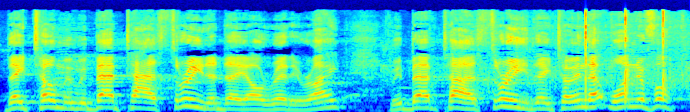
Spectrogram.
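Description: A pastor preaching a Pentecostal sermon, swinging from shouts to low murmurs, with sarcastic asides, in a large church. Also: male voice, brisk, a little hiss or hum. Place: large church sanctuary with balcony.

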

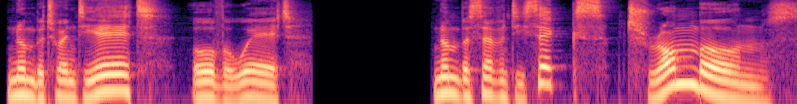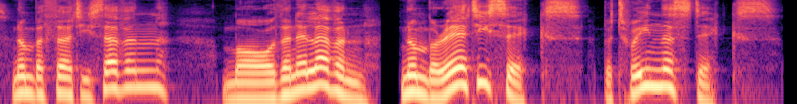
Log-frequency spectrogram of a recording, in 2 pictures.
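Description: Slow, lively male bingo caller. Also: fairly high pitch, dry recording, clean studio sound. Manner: sing-song, measured announcing. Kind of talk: scripted bingo calling, numbers with rhyming nicknames.

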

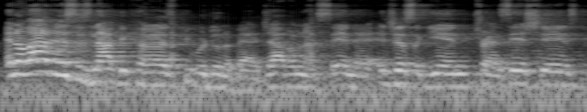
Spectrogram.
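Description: With fairly high pitch, lively inflection and a quick pace, an American church leader urges his listeners on in a casual motivational sermon. He keeps repeating phrases and seeking agreement from a congregation that answers back, and the echoey meeting room is heard from far away with a little noise.

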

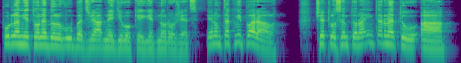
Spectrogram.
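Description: A man's voice: high voice, lively intonation, fairly bright tone, voice pushed up. A man voicing a mocking, bullying teenage boy in an audiobook, taunting and sneering. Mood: scoffing.

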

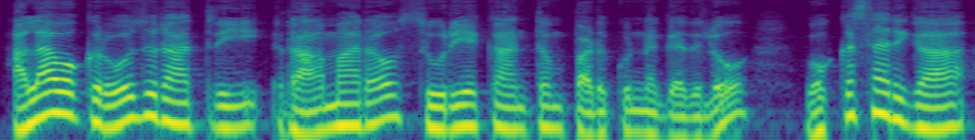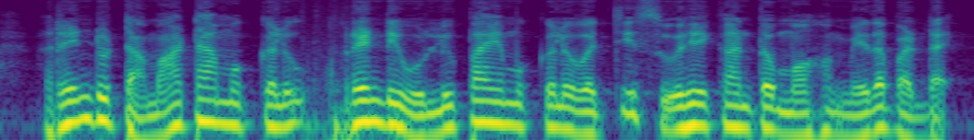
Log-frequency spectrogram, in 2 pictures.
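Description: A man narrating a cartoon story in a lively storytelling manner. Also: medium pitch, moderate pace.

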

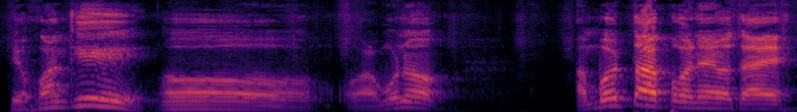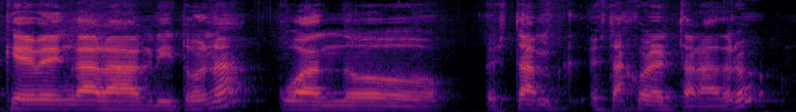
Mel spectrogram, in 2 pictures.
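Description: A man with a Spain Spanish accent giving live gameplay commentary, excitable, swearing constantly and laughing often. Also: medium pitch, a little slow. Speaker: gaming streamer.

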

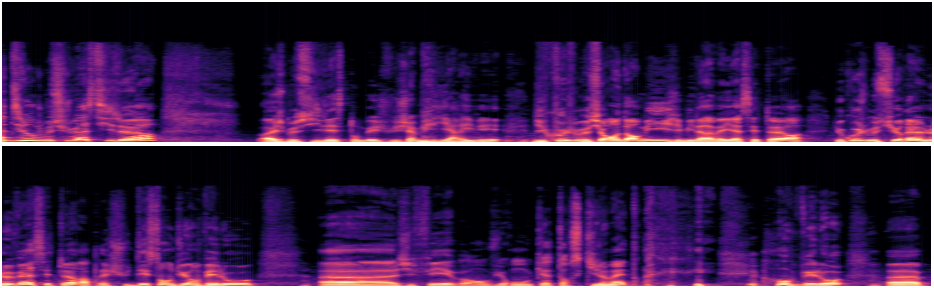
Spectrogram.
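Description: A tired man casually commenting on his own game, excitable and talking to himself and his opponent. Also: mid-range voice, a little fast. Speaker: gaming video host.

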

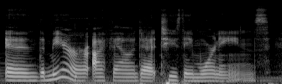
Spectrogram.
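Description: A woman's voice: on the low side, normal speed, soft background music. Middle-aged woman presenting a room makeover. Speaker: home decor vlogger, host. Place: bedroom, indoors, for the on-camera part.

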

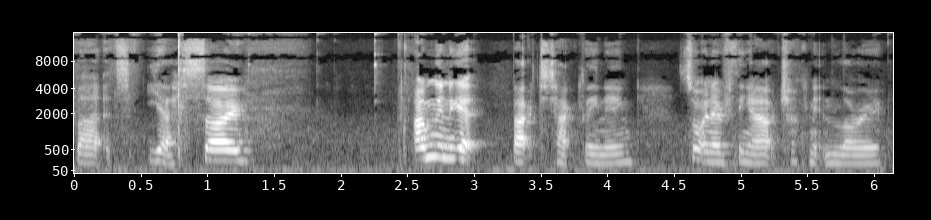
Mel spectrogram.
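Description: Speaking at a moderate pace in a medium pitch, a young woman records a casual, upbeat and rambling equestrian vlog. She holds her phone at arm's length at the stable yard, both outdoors and inside a horse lorry.

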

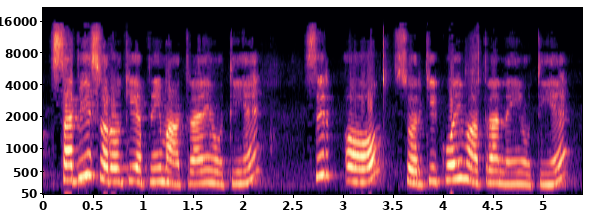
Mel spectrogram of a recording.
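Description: A woman teacher giving an online grammar lesson to children, slowly listing examples word by word. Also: high-pitched, rough recording. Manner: slow, clear, listing examples one by one.

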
